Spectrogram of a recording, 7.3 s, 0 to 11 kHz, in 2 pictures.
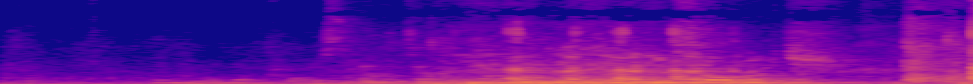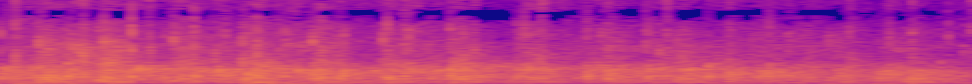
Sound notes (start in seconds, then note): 1.6 chuckling; 3.3 applause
